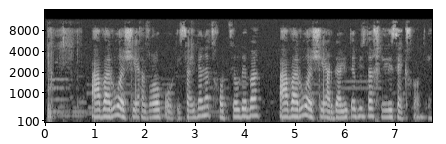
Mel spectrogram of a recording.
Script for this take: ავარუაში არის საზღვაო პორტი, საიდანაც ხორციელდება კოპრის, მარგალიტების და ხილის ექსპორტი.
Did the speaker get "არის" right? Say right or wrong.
wrong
